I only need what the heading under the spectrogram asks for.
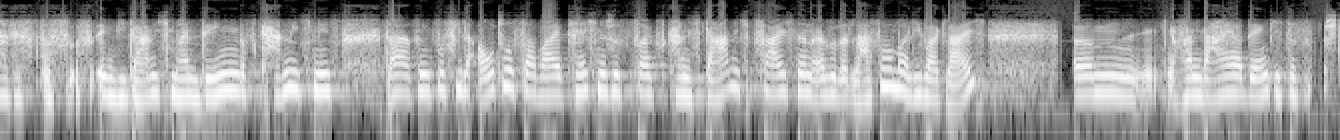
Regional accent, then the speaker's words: North Rhine-Westphalia, Germany; Ich komme aus dem Sauerland und da kennt man das G nicht, deswegen gibt es das mit CH.

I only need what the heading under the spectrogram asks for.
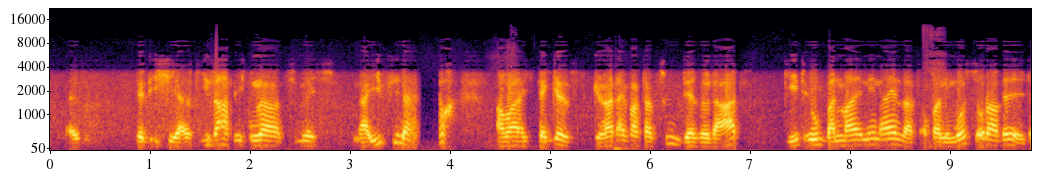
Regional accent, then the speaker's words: Erkner, Brandenburg, Germany; Ich komme ja aus Erkner

